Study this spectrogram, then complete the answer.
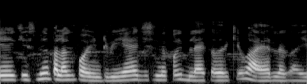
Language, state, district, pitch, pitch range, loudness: Haryanvi, Haryana, Rohtak, 205 Hz, 180-215 Hz, -18 LUFS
